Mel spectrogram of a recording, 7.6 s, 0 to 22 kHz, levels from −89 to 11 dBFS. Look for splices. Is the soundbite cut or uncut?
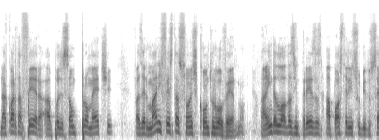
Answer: cut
